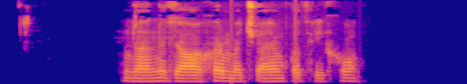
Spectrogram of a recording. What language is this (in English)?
Adyghe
